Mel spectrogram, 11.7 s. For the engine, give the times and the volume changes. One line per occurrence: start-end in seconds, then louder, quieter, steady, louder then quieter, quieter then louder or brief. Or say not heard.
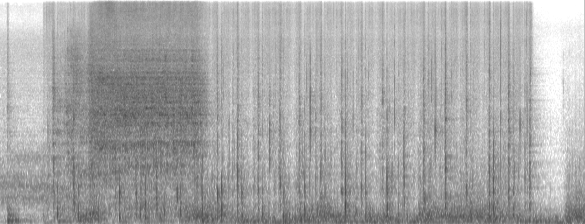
0.0-4.2 louder.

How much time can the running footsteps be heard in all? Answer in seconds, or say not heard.
10 s.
